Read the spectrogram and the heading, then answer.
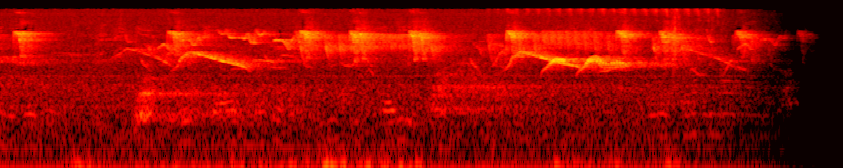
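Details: Grey-winged blackbird in Himalayan hill country giving territorial song down the valley; melodious slurred whistles in quick phrases, some swooping downward, with low background rumble and the sound fading out at the end.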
